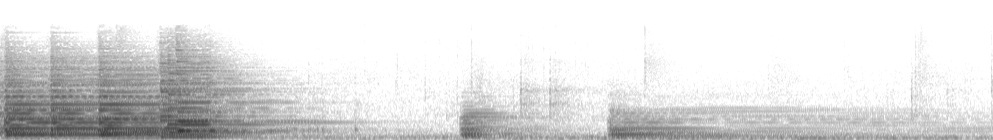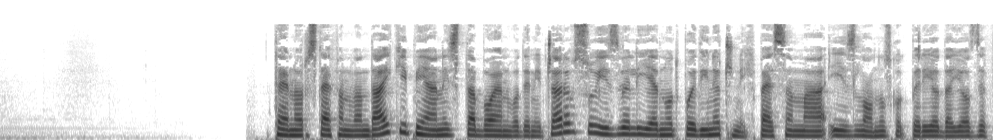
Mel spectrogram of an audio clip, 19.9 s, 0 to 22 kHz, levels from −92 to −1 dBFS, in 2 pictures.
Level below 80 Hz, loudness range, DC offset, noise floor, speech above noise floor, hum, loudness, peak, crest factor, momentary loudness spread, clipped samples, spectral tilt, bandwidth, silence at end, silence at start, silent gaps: -56 dBFS; 24 LU; under 0.1%; -87 dBFS; 63 dB; none; -25 LUFS; -8 dBFS; 20 dB; 19 LU; under 0.1%; -5.5 dB/octave; 11 kHz; 0.05 s; 0 s; 12.25-12.38 s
